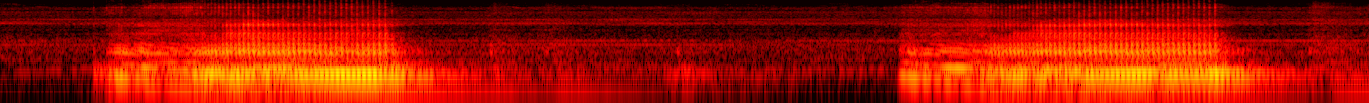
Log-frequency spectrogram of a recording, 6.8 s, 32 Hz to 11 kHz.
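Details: Snoring in a sleeping English Bulldog filmed with night vision, belly rising and falling: two loud, rough, rumbling breaths with long pauses, about 15 breaths a minute.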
